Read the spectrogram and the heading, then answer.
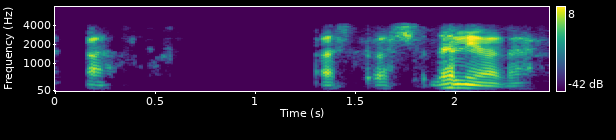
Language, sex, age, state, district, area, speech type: Sanskrit, male, 18-30, Andhra Pradesh, West Godavari, rural, conversation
